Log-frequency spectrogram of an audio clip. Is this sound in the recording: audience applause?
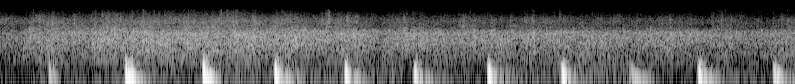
yes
